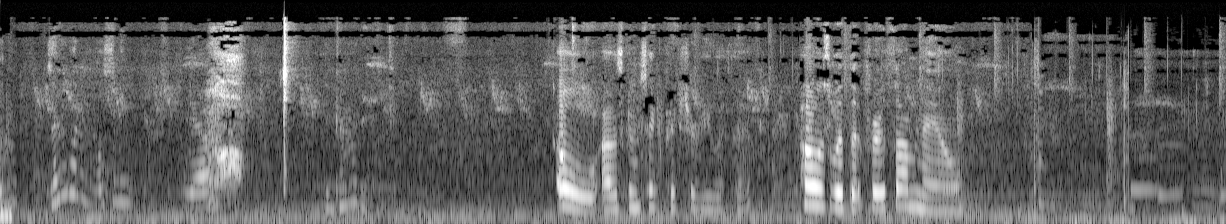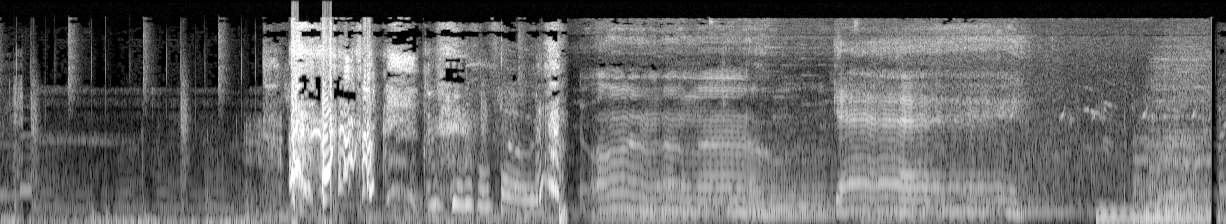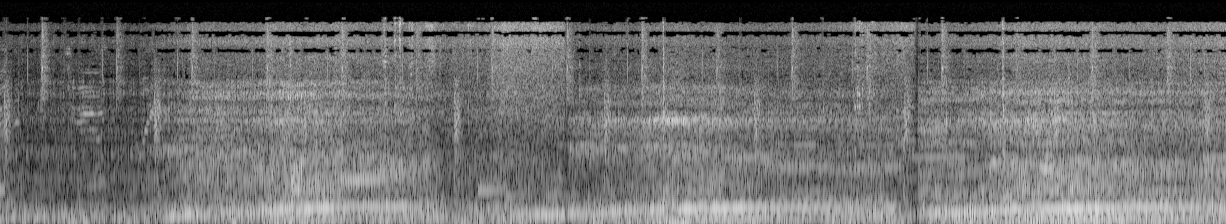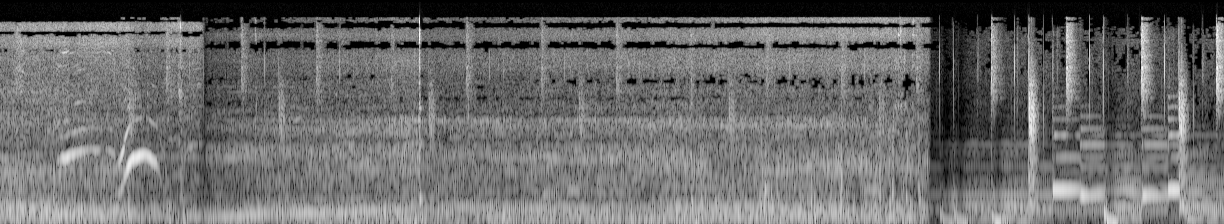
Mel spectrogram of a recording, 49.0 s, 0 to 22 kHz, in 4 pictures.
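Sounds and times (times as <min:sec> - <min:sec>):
outboard motor revving: 0:25.0 - 0:46.1.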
